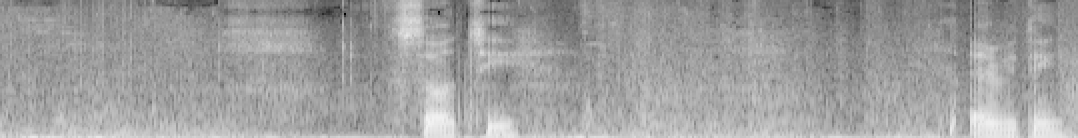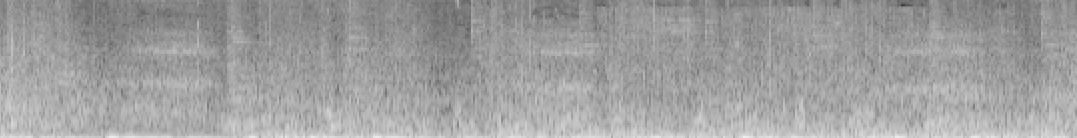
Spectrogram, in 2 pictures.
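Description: A pickaxe strikes metal and wood again and again with sharp thuds.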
